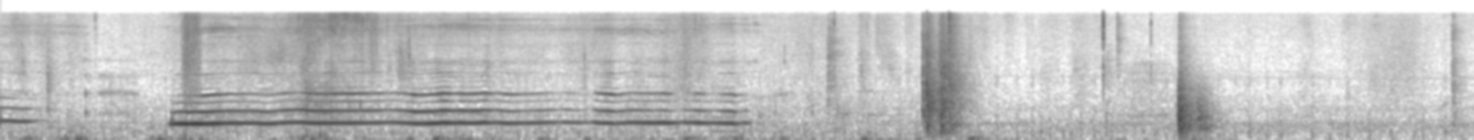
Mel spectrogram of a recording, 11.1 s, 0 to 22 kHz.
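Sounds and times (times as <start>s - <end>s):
person humming a steady note: 0.0s - 0.4s, 1.2s - 5.7s.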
